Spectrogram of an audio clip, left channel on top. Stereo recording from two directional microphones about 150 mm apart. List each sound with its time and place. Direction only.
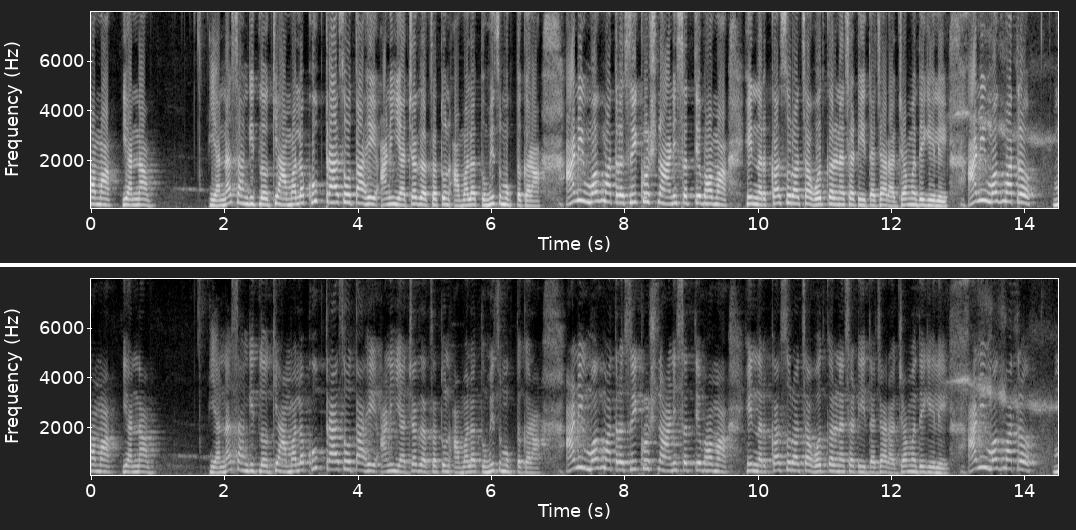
0.0 s a woman's voice: 25° left (ahead or behind)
